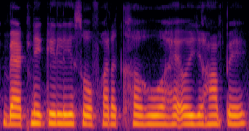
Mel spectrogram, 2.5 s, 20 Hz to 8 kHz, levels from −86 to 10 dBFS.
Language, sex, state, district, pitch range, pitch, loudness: Hindi, female, Punjab, Kapurthala, 195-205 Hz, 195 Hz, -15 LUFS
